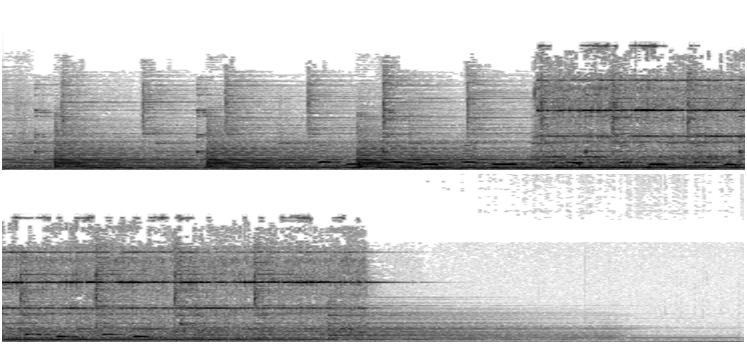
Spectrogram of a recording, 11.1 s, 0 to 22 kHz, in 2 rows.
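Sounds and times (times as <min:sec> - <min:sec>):
bright bell-like chimes imitating a clock's ding-dong in music: 0:00.2 - 0:10.4
sustained musical tones: 0:02.2 - 0:06.9.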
